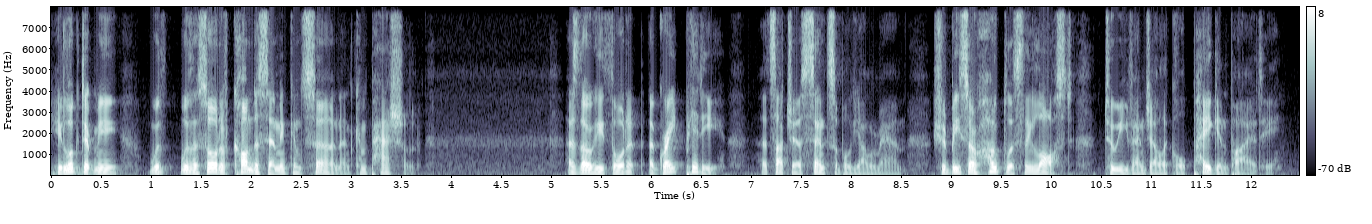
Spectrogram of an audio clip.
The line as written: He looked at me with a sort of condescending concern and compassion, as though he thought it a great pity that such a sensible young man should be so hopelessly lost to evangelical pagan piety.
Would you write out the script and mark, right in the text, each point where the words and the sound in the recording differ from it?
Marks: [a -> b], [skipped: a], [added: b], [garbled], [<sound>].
He looked at me with [added: with] a sort of condescending concern and compassion, as though he thought it a great pity that such a sensible young man should be so hopelessly lost to evangelical pagan piety.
